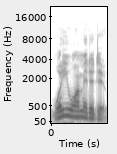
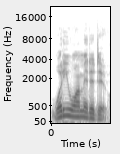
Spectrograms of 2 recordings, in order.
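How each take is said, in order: First: The T in want is dropped after N. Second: The same.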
